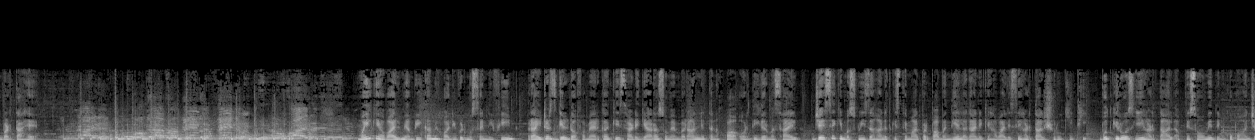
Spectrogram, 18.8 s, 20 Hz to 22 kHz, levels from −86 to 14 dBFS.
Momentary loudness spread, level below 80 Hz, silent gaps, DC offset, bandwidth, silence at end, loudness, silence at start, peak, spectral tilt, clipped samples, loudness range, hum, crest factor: 9 LU; -46 dBFS; none; under 0.1%; 11.5 kHz; 0 s; -18 LUFS; 0 s; 0 dBFS; -5 dB/octave; under 0.1%; 4 LU; none; 18 dB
